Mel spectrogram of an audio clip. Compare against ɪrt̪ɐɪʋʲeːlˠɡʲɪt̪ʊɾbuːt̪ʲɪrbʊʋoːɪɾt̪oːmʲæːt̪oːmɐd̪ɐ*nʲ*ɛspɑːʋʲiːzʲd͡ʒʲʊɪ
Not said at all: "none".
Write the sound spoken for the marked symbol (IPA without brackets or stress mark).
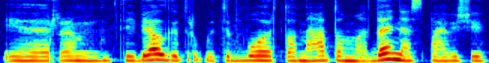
nʲ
